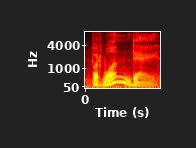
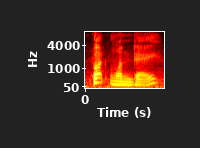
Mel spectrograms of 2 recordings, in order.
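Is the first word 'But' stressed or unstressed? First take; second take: unstressed; stressed. First: The first word is said without stress. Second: The first word is said with clear stress. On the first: The speaker calls it wrong. "no, that's unstressed" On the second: The speaker calls it right. "There, there it is"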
